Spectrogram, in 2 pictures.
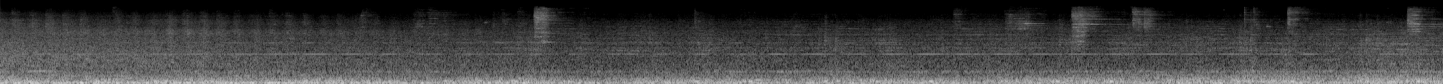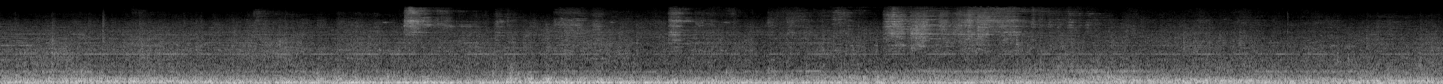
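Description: CSX freight train rolling past at a grade crossing: a steady low rumble of passing cars, broken now and then by sharp clacks of wheels over the rail joints, most frequent in the middle and near the end.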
